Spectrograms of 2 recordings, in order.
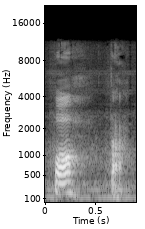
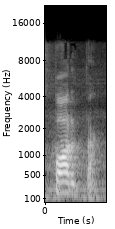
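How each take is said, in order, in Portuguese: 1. O R é forte e áspero. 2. O R é um toque rápido e simples. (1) "como R de carro, R forte" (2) "é comum surgir aqui um T E P propriamente"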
